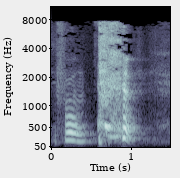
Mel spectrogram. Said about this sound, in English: I don't think either one of us are contagious right at the moment, but we can't get rid of this doggone cough.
